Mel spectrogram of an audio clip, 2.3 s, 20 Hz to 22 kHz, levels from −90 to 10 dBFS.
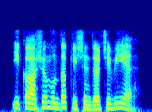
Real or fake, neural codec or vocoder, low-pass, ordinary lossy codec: fake; codec, 16 kHz, 1.1 kbps, Voila-Tokenizer; 7.2 kHz; none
